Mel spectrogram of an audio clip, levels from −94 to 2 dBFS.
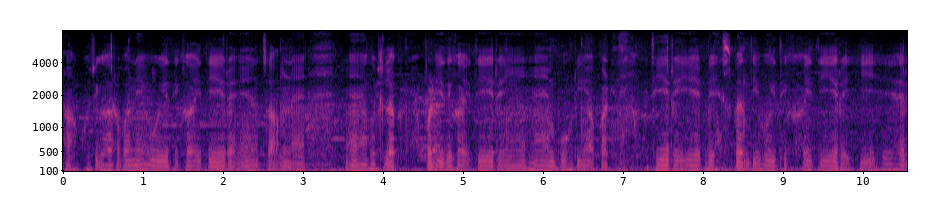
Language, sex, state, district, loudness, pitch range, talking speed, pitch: Hindi, male, Maharashtra, Aurangabad, -46 LUFS, 95-110 Hz, 170 wpm, 105 Hz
